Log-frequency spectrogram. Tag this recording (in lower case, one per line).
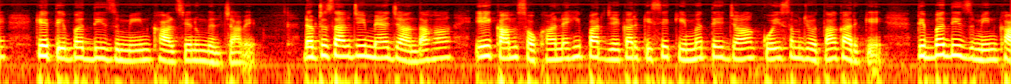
speech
